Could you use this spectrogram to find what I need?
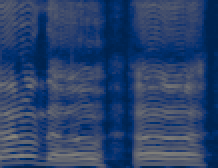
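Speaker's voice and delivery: hesitant dim mock-boyfriend voice; dopey boyfriend imitation. Boyfriend asked about breaking up, dopey stammer. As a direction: hem and haw like a clueless boyfriend. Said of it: "this is how my boyfriend sounds to me".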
